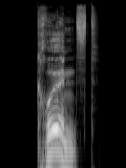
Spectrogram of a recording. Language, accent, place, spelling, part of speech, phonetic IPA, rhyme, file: German, Germany, Berlin, krönst, verb, [kʁøːnst], -øːnst, De-krönst.ogg
- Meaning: second-person singular present of krönen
